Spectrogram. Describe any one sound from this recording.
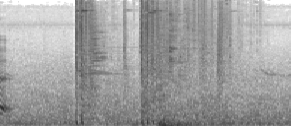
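Gunshots crack sharply in quick bursts.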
